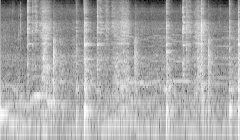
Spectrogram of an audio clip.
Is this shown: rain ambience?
no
